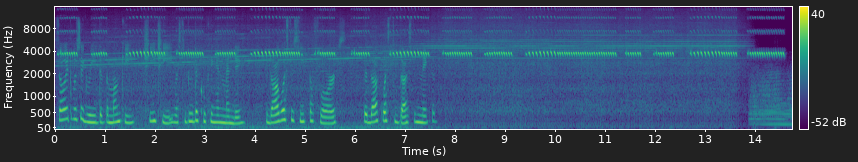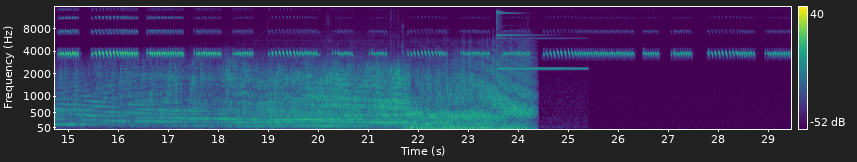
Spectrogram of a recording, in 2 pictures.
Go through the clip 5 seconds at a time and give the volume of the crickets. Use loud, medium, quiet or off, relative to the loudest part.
loud, loud, loud, loud, quiet, quiet.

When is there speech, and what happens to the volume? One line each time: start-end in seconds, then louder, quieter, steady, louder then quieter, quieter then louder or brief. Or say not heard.
0.1-7.6 steady.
